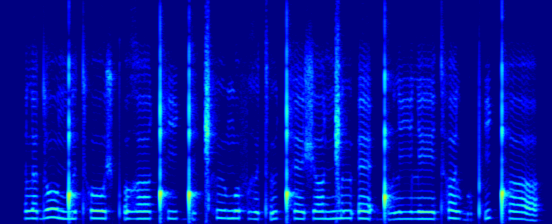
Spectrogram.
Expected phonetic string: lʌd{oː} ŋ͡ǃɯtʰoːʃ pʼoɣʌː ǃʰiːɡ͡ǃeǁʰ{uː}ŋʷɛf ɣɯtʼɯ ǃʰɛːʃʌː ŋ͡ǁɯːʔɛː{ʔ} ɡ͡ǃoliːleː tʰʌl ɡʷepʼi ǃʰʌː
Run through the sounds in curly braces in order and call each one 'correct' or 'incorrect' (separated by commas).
correct, incorrect, correct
